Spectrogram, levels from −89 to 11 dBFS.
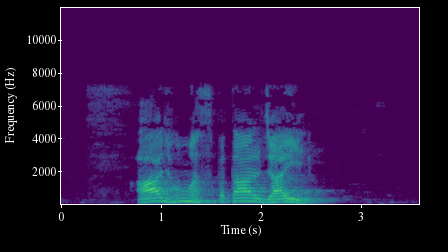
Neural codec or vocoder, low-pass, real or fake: none; 7.2 kHz; real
